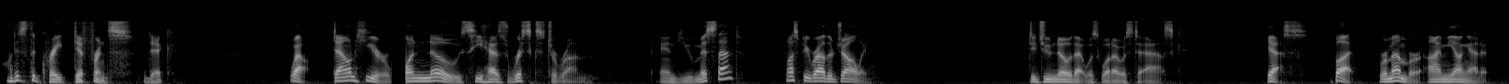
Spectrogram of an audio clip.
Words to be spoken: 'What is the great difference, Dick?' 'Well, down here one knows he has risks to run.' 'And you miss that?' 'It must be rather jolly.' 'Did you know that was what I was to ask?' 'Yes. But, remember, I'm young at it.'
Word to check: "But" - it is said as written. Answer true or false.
true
